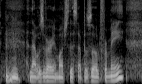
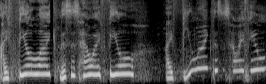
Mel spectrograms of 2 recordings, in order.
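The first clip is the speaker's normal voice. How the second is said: questioning lilt, every line rising; 4 dB louder than usual. Answering whether this is how they feel, in mock upspeak. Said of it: "Are we going into Upspeak".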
